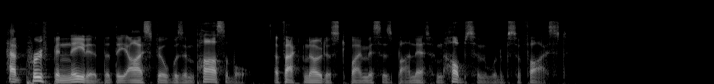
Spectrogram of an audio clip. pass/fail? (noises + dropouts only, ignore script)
pass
